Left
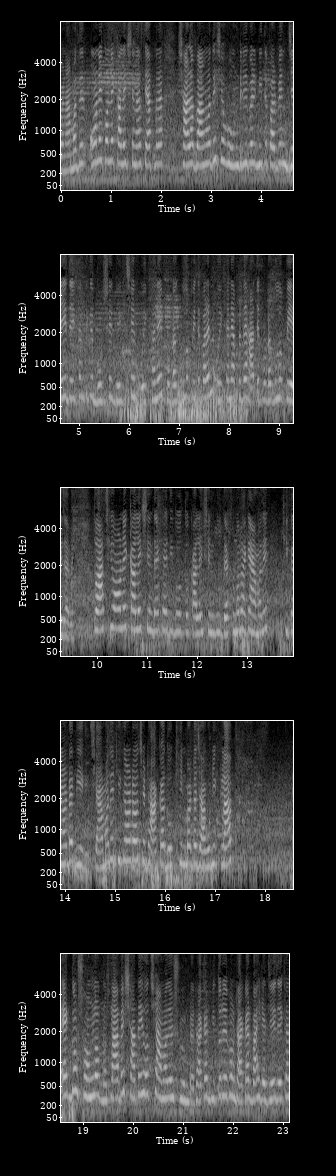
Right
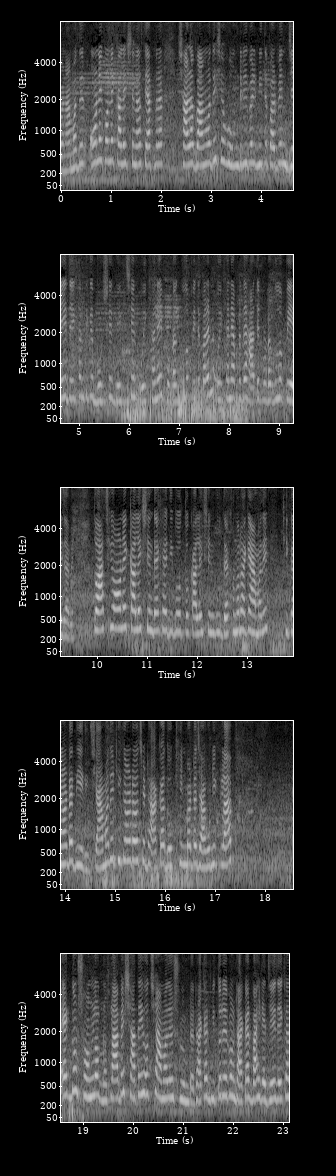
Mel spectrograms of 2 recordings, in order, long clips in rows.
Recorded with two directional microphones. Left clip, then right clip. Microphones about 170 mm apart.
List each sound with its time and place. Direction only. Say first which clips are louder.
0.0 s a woman's voice: right 2 dB; 10° right (ahead or behind); by 15.1 s 25° right (ahead or behind)
15.1 s a woman's voice: right 3 dB; 10° right (ahead or behind)
18.5 s a woman's voice: right 2 dB; 15° right (ahead or behind); by 23.1 s 40° right (ahead or behind)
